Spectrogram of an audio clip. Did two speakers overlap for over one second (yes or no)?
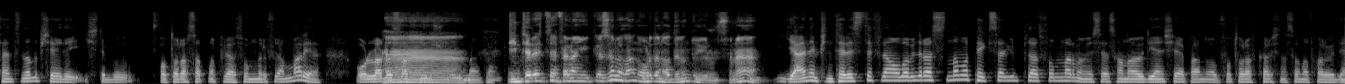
no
